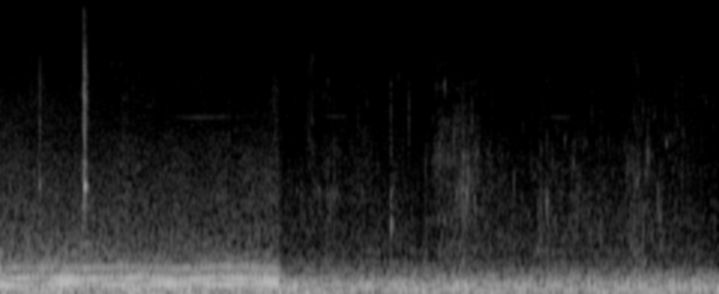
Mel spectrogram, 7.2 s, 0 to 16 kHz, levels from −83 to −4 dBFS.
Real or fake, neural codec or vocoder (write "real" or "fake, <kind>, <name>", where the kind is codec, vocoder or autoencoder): real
